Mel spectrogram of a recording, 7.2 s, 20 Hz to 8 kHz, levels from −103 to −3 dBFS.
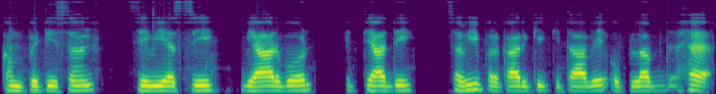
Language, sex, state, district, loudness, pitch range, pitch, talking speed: Hindi, male, Bihar, Muzaffarpur, -15 LUFS, 145-155 Hz, 150 Hz, 100 wpm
